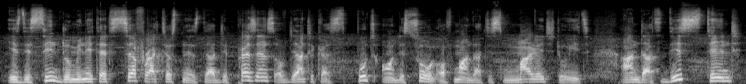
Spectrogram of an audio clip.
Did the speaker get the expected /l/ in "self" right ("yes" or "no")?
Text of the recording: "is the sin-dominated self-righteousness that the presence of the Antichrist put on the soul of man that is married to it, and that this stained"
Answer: yes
